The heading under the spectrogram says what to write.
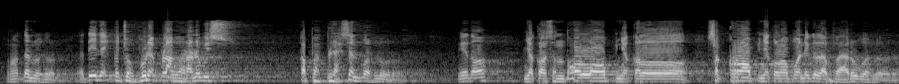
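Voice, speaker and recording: An older man with a Javanese accent preaching a lively, joking sermon to a congregation. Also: normal speed. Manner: lively, jokes and leaps between high and low pitch. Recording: long hall reverb.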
